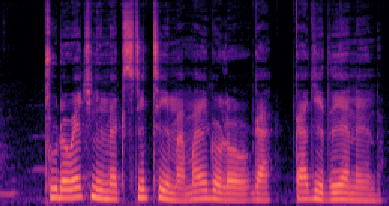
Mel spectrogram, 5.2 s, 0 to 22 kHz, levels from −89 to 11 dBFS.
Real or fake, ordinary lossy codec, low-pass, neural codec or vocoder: real; none; none; none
